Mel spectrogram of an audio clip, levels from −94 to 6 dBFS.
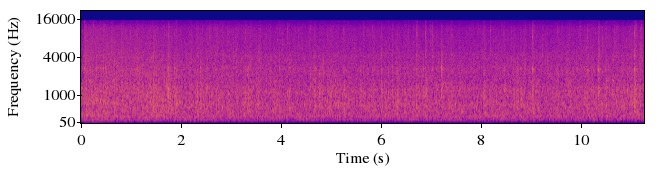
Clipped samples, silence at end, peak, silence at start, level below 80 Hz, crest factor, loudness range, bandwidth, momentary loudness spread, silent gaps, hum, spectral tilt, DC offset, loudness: under 0.1%; 0 s; -12 dBFS; 0 s; -76 dBFS; 22 dB; 2 LU; 15.5 kHz; 4 LU; none; none; -1 dB/octave; under 0.1%; -32 LUFS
